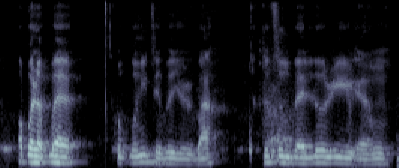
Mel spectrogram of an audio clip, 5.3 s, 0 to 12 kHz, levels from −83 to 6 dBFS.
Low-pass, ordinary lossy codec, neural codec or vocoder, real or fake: none; none; codec, 24 kHz, 6 kbps, HILCodec; fake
